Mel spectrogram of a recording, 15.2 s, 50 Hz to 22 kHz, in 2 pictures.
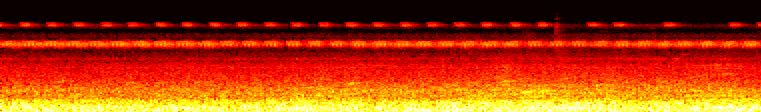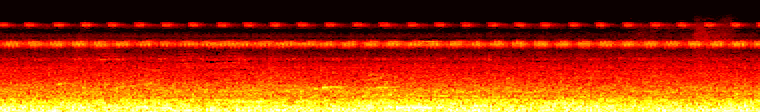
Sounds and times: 0.0s close heavy crickets 15.2s
2.7s traffic 15.2s

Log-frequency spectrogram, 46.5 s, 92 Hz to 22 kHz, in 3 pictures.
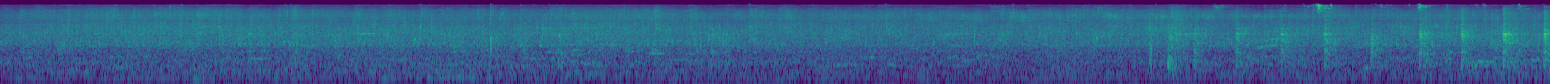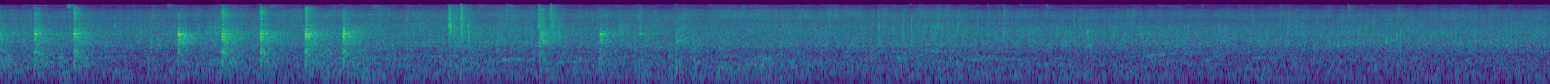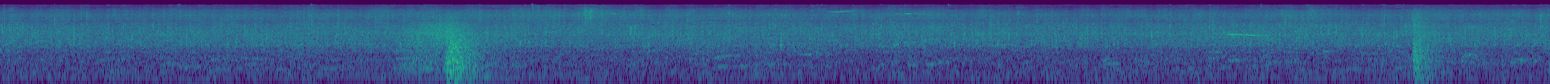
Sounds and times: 0.0s streetnoise 46.5s
0.0s water in the fountain quietly keeps running 46.5s
11.4s restaurants take out the tables and parasols 16.5s
17.3s restaurants take out the tables and parasols 22.9s
34.8s restaurants take out the tables and parasols 36.5s
45.1s restaurants take out the tables and parasols 45.6s

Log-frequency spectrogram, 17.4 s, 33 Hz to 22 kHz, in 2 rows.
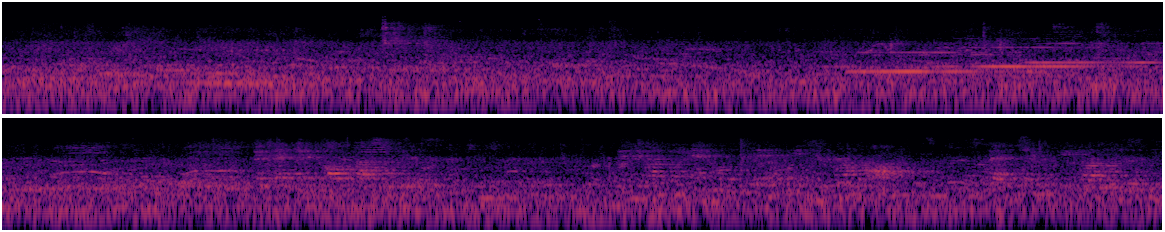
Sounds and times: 0.0s various conversations in the crowd 17.4s
6.1s announcements 9.8s

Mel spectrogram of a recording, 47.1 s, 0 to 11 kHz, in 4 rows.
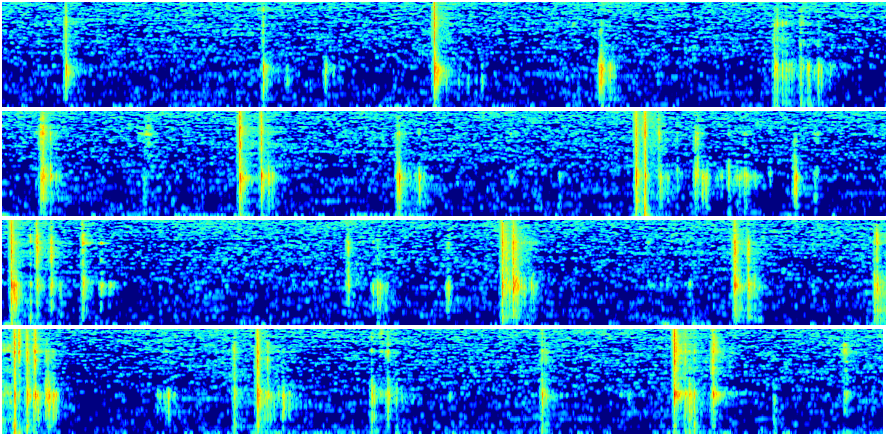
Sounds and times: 3.5s dropping a toilet paper dowel 3.8s
5.8s dropping a toilet paper dowel 6.2s
8.0s dropping a toilet paper dowel 8.2s
10.3s dropping a toilet paper dowel 11.1s
12.3s dropping a toilet paper dowel 12.6s
14.9s dropping a toilet paper dowel 15.5s
17.0s dropping a toilet paper dowel 17.5s
20.2s dropping a toilet paper dowel 22.6s
23.7s dropping a toilet paper dowel 25.1s
30.2s dropping a toilet paper dowel 30.7s
32.7s dropping a toilet paper dowel 33.7s
35.2s dropping a toilet paper dowel 36.1s
38.4s dropping a toilet paper dowel 39.3s
40.3s dropping a toilet paper dowel 40.8s
44.3s dropping a toilet paper dowel 45.8s

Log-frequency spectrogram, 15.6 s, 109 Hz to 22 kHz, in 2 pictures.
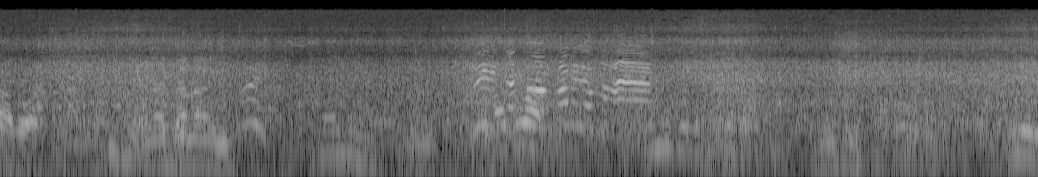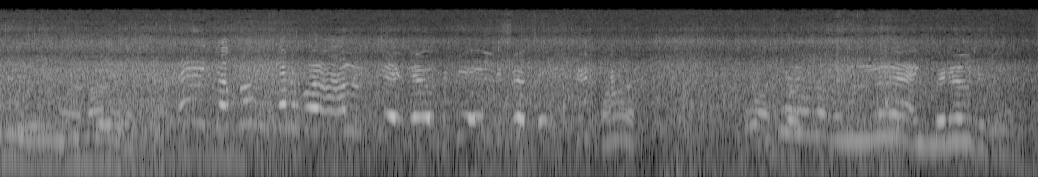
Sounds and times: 0.0s fishermen 15.5s

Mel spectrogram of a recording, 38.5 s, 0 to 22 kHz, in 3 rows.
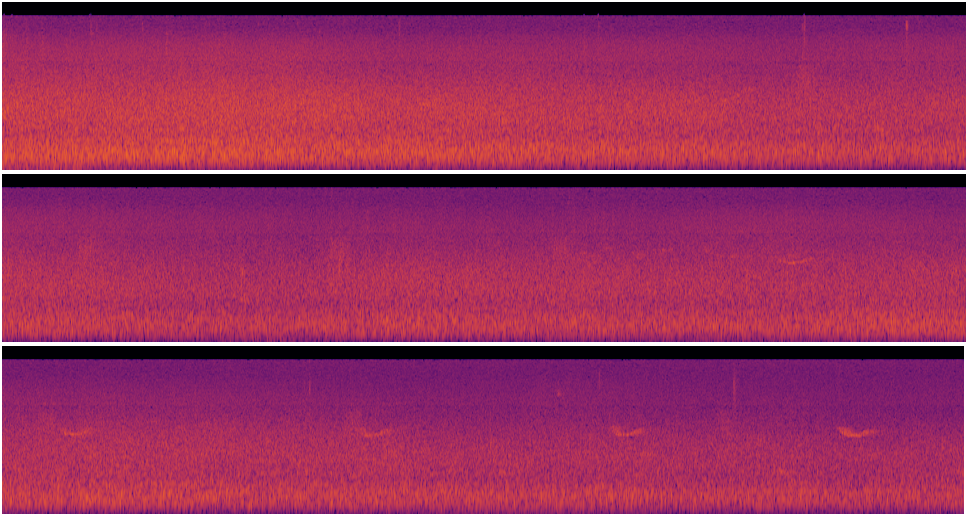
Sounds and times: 0.0s wind 38.5s
21.6s birdsong 23.8s
26.5s birdsong 27.0s
30.3s birdsong 31.0s
33.1s birdsong 34.4s
36.8s birdsong 37.5s

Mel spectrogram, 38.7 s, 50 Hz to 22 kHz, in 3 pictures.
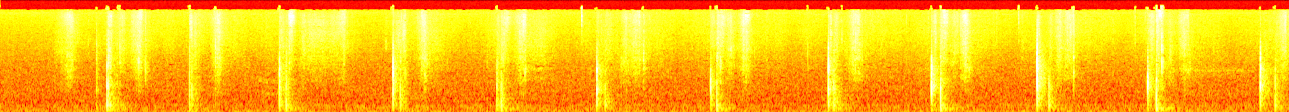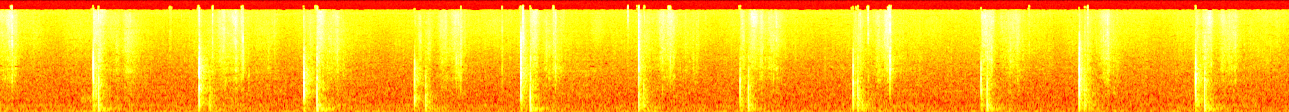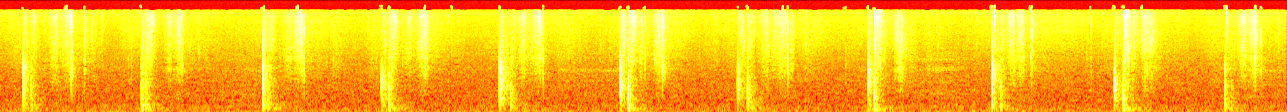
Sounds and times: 34.4s footsteps 34.9s
35.7s footsteps 36.2s
38.0s footsteps 38.6s

